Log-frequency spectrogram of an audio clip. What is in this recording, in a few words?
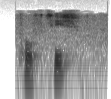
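"fufzig", Alsatian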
